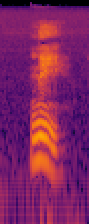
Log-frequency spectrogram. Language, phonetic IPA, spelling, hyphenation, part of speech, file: Hungarian, [ˈni], ni, ni, interjection, Hu-ni.ogg
- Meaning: lo!, look!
